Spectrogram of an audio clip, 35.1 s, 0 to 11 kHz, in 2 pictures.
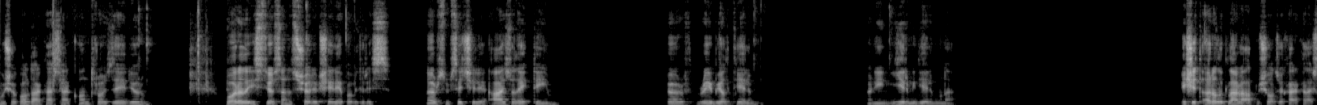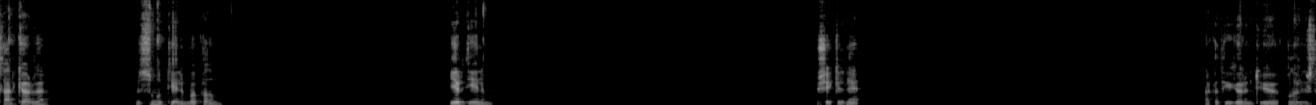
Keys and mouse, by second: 0.6 ctrl+z, 1.7 right click, 2.5 ctrl+z, 3.8 click, 4.5 ctrl+1, 8.6 click, 9.9 click, 11.7 click, 14.5 click, 15.9 right click, 17.5 right click, 19.4 click, 20.5 click, 22.5 click, 23.9 click, 25.1 click, 29.3 middle click, 31.6 middle click, 34.3 middle click.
